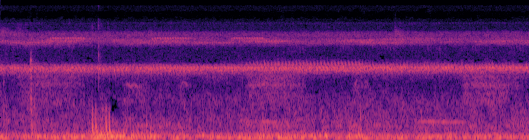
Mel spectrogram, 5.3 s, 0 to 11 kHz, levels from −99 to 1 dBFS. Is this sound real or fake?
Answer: real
